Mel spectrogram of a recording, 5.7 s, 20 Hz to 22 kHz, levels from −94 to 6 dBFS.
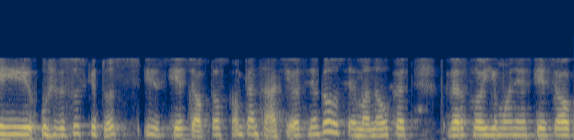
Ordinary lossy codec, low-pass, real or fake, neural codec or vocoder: AAC, 16 kbps; 7.2 kHz; fake; codec, 16 kHz, 6 kbps, DAC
